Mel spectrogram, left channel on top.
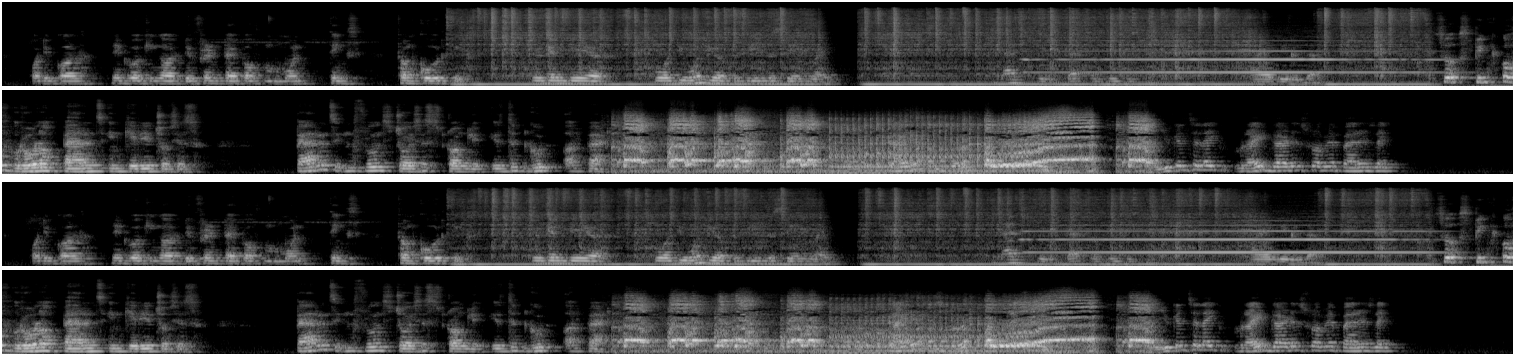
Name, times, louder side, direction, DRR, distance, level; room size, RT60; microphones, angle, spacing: voice 1, 0.3-3.0 3.3-3.6 4.0-4.7 5.3-6.1 6.5-8.3 14.3-17.1 18.1-21.2, left 1 dB, 10° left, -4 dB, 0.7 m, -26 dB
sound 1, 4.4-8.3 8.6-12.7 13.1-14.4 14.7-14.8, left 2 dB, 80° left, 0.8 m, -33 dB
voice 2, 10.0-11.5 12.5-13.2 23.5-26.1 26.5-29.0, equal, 60° right, 1 dB, 0.6 m, -30 dB
sound 2, 10.2-14.6, right 2 dB, 20° right, 0.8 m, -29 dB
fan abuse, 21.2-26.6, equal, 40° left, 0.4 m, -19 dB
2.2 x 2.1 x 3.2 m, 0.39 s
head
